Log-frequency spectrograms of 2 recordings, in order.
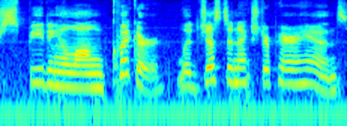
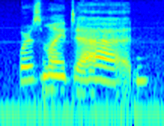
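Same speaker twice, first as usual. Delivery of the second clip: small, high-pitched voice; 6 semitones higher than usual. Narrating a scene as Odette speaks up from the corner, in a small voice. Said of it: "you hear a small voice from the corner".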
